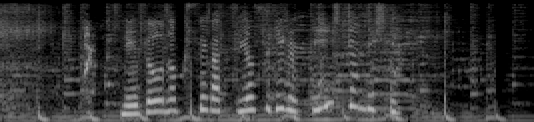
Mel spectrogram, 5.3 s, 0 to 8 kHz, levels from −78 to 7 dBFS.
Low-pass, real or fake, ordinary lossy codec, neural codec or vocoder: 7.2 kHz; fake; none; codec, 44.1 kHz, 2.6 kbps, SNAC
